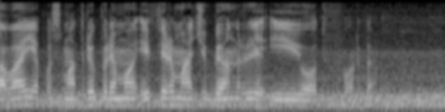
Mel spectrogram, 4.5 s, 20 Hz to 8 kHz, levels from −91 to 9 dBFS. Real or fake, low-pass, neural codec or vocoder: real; 7.2 kHz; none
